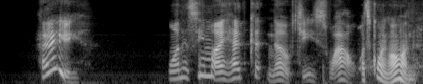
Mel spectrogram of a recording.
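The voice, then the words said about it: Mickey Mouse cartoon voice. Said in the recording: “a Mickey voice ... you can do a decent Mickey voice ... I have to hit a very certain like decibel level ... A distant Mickey”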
